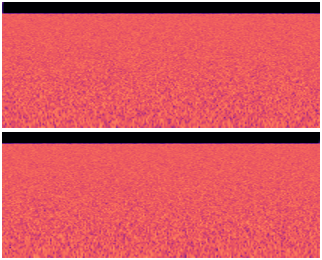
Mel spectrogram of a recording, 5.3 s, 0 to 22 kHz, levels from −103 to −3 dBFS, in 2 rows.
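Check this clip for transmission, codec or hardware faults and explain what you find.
There is one fault, present for the whole clip: samples built from the wrong bytes. The reader assembles each sample from its bytes in the wrong order or alignment, so the rapidly changing low-order bits land in the most significant position. The result is loud, harsh broadband noise throughout.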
